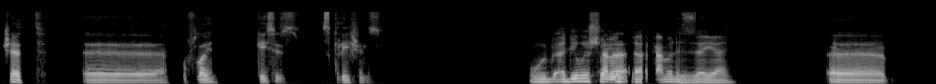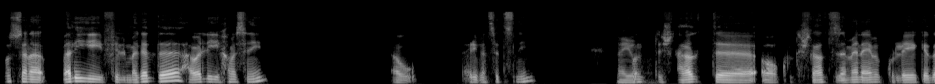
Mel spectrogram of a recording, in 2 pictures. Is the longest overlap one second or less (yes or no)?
yes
